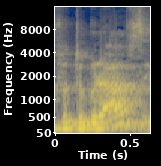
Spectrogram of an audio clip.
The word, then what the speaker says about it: photographs: طبعا photographs ال B وال H هنا دايما بتتنطق A، بتدينا الصوت الفا ساوند صوت حرف ال F بالاتنين، okay photographs.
